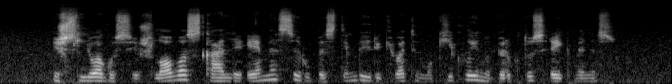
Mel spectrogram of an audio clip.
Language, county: Lithuanian, Vilnius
